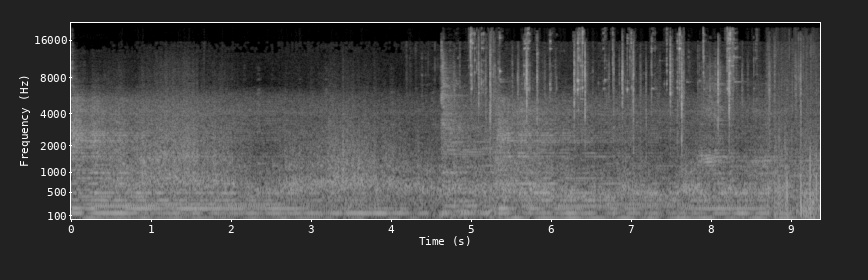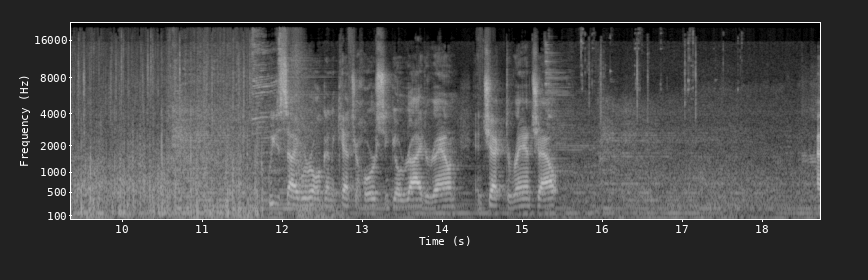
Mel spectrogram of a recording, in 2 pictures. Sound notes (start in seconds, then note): 0.1 wind blowing hard; 4.6 hoofbeats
